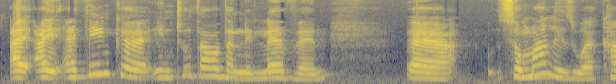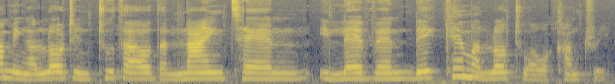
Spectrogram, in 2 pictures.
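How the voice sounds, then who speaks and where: A woman's voice: on the high side, moderate pace. A woman with a Ugandan accent, talking in an outspoken, emphatic way as a guest in a casual interview. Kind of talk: animated casual interview talk.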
